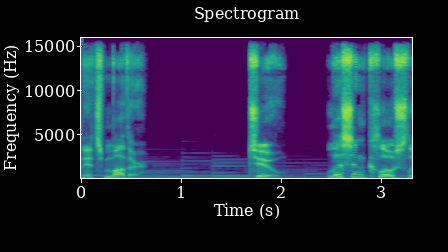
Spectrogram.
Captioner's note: thoughtful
